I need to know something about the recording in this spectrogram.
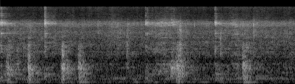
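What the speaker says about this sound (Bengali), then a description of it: "পেঁয়াজটা একটু ভাজা ভাজা হয়ে যায়, পেঁয়াজটাকে একটু উপর নিচে দিতে করে দিতে হয়, এই যে এরকম করে" Onions frying in a pan for chicken kosha give a steady sizzle while a spatula tosses them, with repeated sharp scraping clicks against the metal in an irregular stirring rhythm.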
